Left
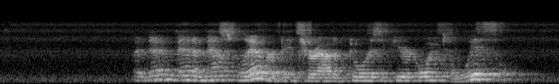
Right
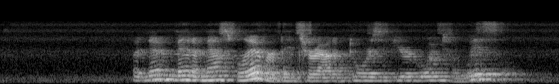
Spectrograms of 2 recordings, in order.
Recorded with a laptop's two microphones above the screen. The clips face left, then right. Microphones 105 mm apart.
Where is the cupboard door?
I don't hear a cupboard door.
